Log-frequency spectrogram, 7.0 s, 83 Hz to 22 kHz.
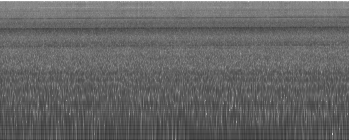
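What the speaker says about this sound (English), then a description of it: "We are now departing from Paddington Platform 9" A First Great Western train in Train Simulator 2016 departs Paddington station, its engine a loud, steady rumble and drone that thickens partway through, with no voices.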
